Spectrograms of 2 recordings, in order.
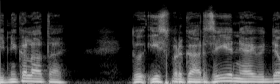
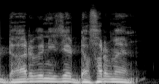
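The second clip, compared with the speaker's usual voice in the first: ordinary talk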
